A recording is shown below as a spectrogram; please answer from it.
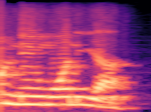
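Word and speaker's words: pneumonia: तो ये लिखाता है पी निमोनिया। लेकिन बोलते हैं इसको निमोनिया।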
